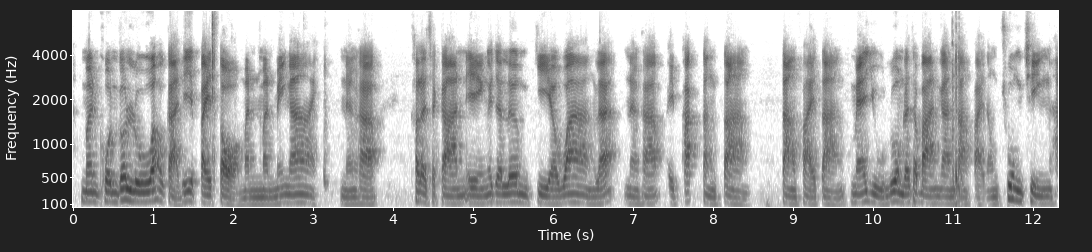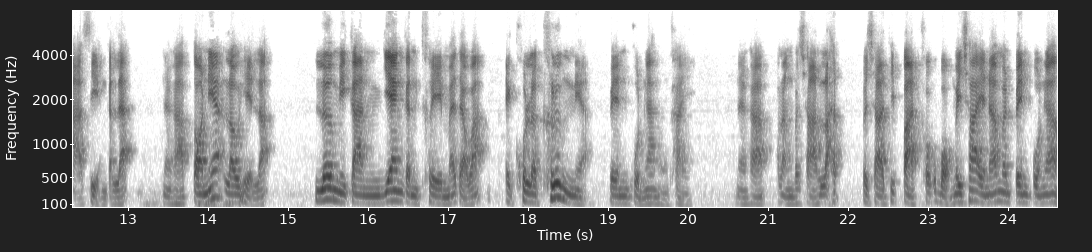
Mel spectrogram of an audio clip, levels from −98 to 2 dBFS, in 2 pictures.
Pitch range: 110-130 Hz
